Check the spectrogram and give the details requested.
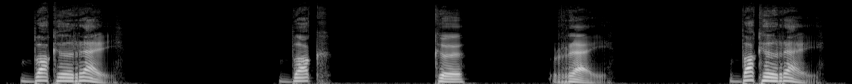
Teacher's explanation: here the emphasis is on the last syllable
